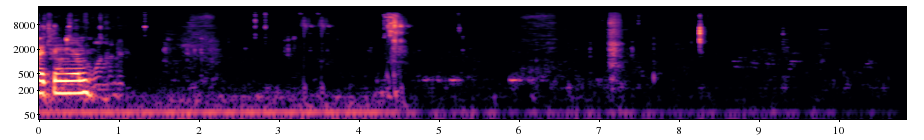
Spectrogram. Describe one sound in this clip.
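A young woman speaks quietly and casually into a nearby microphone.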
